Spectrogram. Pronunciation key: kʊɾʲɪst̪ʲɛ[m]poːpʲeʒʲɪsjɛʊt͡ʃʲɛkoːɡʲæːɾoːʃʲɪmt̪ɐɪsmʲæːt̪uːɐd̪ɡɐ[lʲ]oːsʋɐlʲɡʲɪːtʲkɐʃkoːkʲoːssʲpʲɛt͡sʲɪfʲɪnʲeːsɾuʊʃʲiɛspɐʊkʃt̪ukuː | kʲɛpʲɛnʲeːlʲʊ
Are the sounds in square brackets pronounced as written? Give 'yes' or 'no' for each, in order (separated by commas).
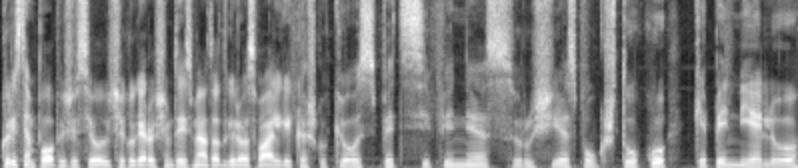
no, yes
